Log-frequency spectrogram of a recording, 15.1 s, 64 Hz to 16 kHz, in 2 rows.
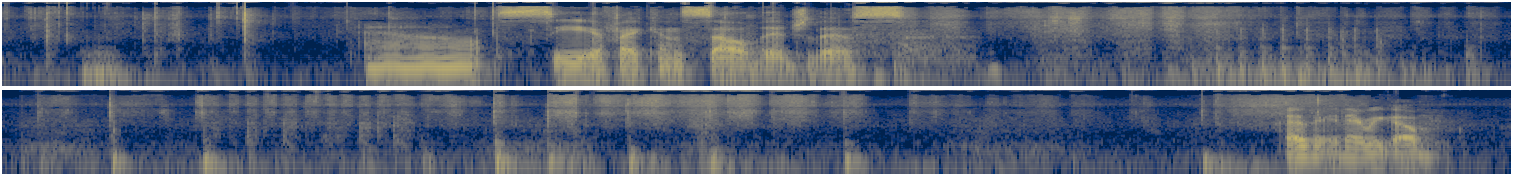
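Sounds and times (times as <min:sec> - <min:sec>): fingertips rubbing paper sticker: 0:04.6 - 0:13.0.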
